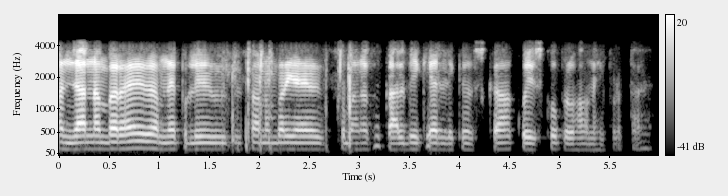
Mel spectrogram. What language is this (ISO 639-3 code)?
hin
